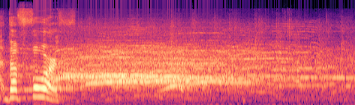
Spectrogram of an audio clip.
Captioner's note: crowd cheering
